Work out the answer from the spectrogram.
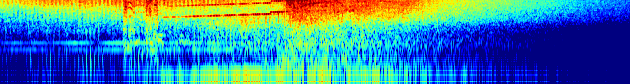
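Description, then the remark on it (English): A loud, deep explosion of the core of a nuclear power plant's fourth reactor booms after a brief rising whine, its heavy low rumble swelling and then slowly fading away over a couple of seconds, with no one speaking. “The fourth reactor went through a huge power increase, and the core of the reactor exploded.”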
